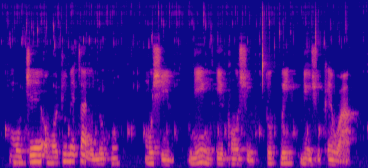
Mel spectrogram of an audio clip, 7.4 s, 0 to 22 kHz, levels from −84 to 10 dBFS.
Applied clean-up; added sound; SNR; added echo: none; Trickle, dribble / Splash, splatter; 13 dB; none.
